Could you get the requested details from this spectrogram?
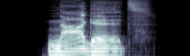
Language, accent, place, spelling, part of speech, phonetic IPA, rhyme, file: German, Germany, Berlin, Nagels, noun, [ˈnaːɡl̩s], -aːɡl̩s, De-Nagels.ogg
- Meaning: genitive singular of Nagel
